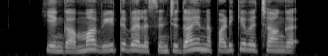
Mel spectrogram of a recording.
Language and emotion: Tamil, sad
